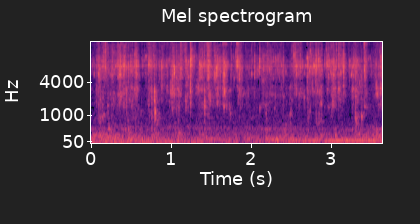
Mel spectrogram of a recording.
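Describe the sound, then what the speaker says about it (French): Water flowing down a borehole during manual water drilling, a steady splashing trickle with drips and gurgles, close and continuous without speech. "J'ai mis un peu plus de débit d'eau là."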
